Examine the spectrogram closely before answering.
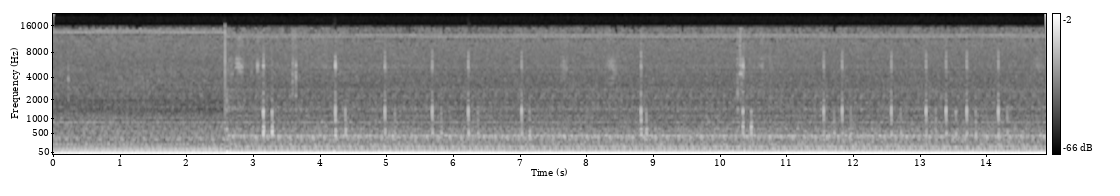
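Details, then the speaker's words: Dodge Ram Cummins diesel after fuel filter replacement: starts, shuts off, restarts, then settles into a steady diesel rumble at even idle with light regular clatter; runs smoothly, sounds healthy. "It's gonna start, shuts off, starts, shuts off, and then it's gonna idle."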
